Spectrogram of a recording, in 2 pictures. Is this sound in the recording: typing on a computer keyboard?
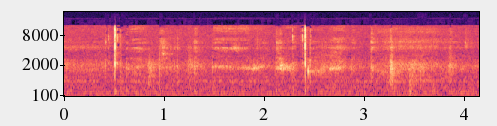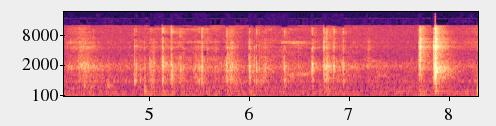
yes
